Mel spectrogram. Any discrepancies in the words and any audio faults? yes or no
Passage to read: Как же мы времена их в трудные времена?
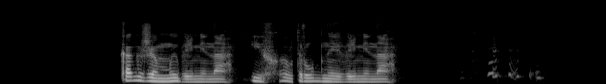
yes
